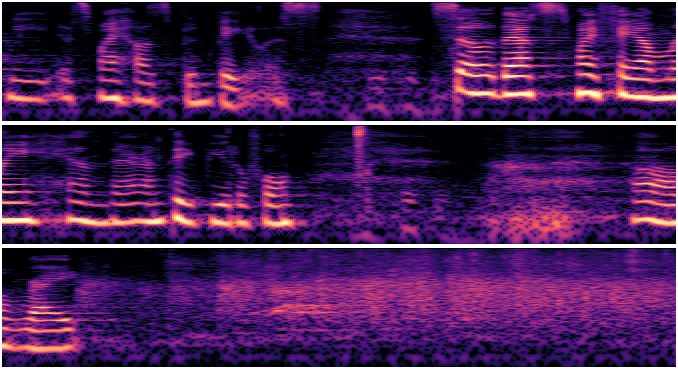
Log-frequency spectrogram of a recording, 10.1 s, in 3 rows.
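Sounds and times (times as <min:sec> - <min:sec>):
speech: 0:00.0 - 0:07.3
audience clapping: 0:07.0 - 0:10.0.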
